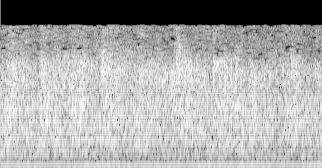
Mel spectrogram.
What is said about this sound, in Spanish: Dale ese aplauso fuerte, aleluya.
